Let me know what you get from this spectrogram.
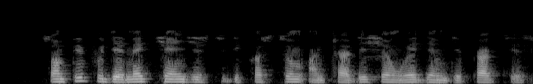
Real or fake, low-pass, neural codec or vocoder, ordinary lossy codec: real; 10.8 kHz; none; AAC, 16 kbps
